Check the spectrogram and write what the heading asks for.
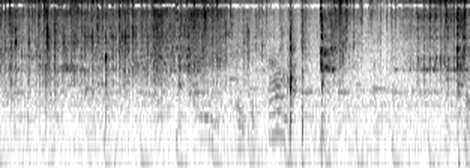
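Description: Buffalo-sauced plant-based turkey slices sizzling in a nonstick skillet, with a metal fork scraping and clicking against the pan as the slices are lifted out; a couple of sharp clicks about four seconds in.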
